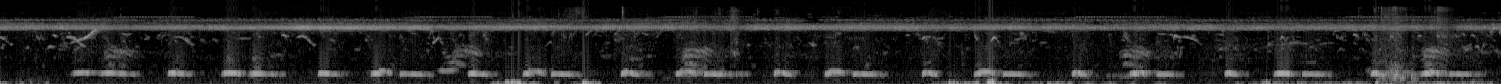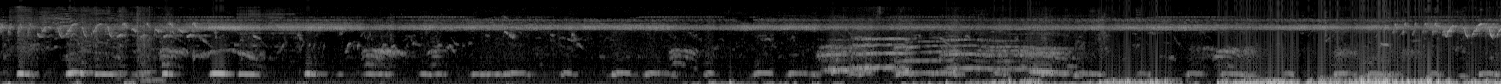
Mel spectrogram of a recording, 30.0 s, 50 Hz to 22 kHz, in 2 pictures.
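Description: Outdoor bird calls: a short note repeated about twice a second throughout, with a longer, fuller call about 24 seconds in, over a steady high hiss. Bursts of low rumble come in now and then and are loudest near the end.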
